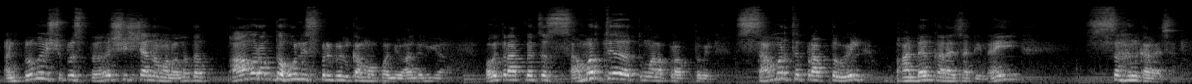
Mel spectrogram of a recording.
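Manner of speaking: forceful preaching. Real, not acted. Preacher tells the congregation of the Holy Spirit's power, forcefully. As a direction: drive each key word home loudly.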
